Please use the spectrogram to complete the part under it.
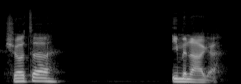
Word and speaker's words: Shota Imanaga: Shota Imanaga.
